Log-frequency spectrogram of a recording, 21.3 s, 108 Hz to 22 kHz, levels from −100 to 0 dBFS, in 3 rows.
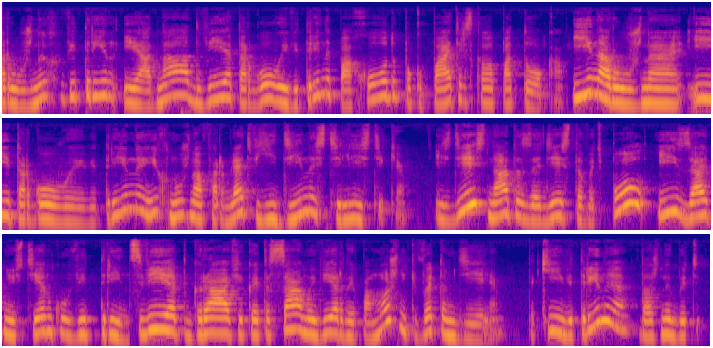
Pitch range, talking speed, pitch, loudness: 185-235 Hz, 120 wpm, 200 Hz, -30 LUFS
